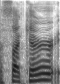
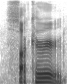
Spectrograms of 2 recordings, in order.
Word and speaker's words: soccer: Non, mais c'est parce que on dirait que le soccer est. Soccer, comment, comment j'ai prononcé ça, ce mot-là? C'est épouvantable. Soccer.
